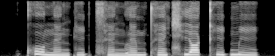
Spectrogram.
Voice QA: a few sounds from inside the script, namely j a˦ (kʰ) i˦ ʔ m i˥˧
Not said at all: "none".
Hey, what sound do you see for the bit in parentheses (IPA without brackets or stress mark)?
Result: kʰ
